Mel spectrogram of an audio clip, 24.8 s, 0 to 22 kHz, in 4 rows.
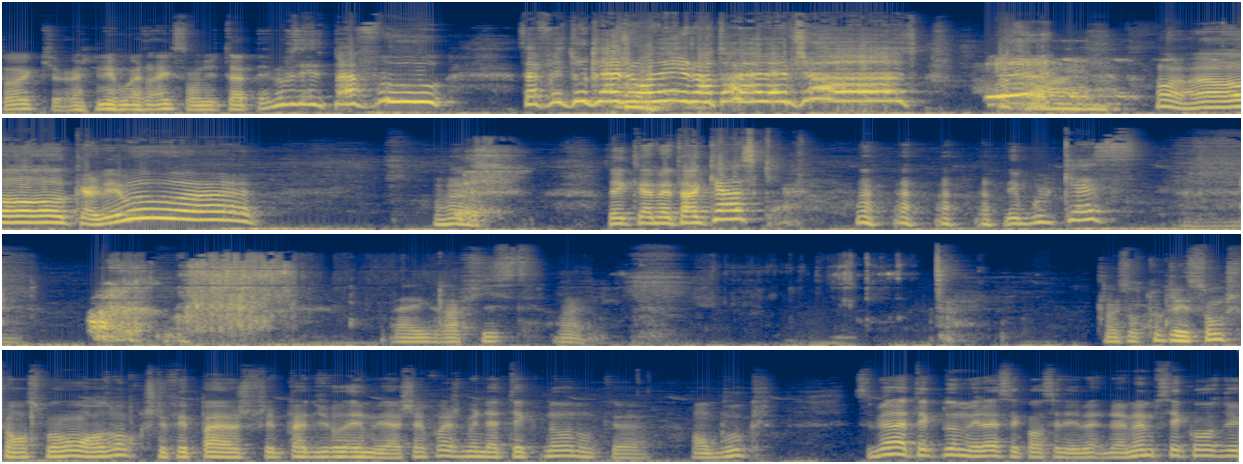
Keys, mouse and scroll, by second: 12.4-13.3 shift+middle drag, 13.3-13.6 scroll up 4, 14.2-14.6 scroll down 1, 14.6-21.9 middle drag.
